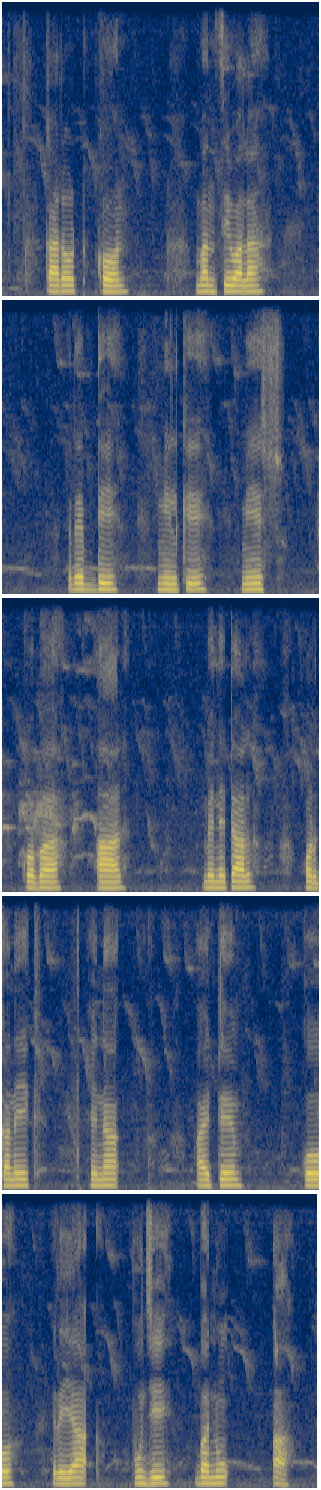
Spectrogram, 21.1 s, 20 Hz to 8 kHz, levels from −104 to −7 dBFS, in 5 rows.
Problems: constant background noise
